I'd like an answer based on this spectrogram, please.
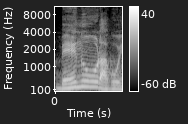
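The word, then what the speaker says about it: μένω: 이 헬라어 동사가 메노라고 읽는데 이 뜻이 사전에 보니까 to stay, to remain입니다.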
